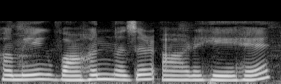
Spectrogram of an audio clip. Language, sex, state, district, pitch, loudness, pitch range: Hindi, female, Assam, Kamrup Metropolitan, 215 Hz, -11 LUFS, 205-225 Hz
